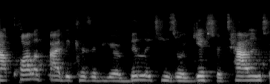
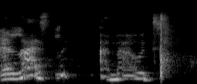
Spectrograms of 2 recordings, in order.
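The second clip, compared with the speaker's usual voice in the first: voice gone, giving out, going higher; 6 semitones higher than usual. Speaker tries to finish a talk to the audience; voice gone. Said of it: "But my voice is gone".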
